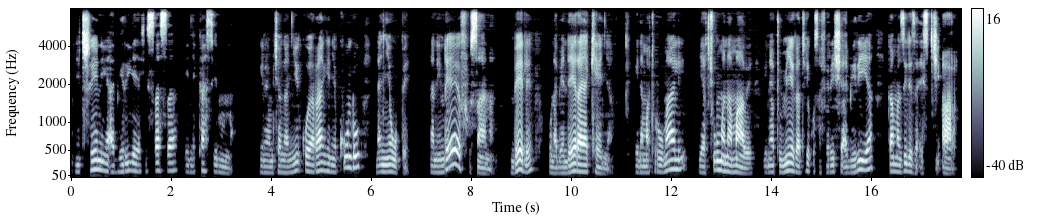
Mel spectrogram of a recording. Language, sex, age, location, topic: Swahili, male, 18-24, Mombasa, government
